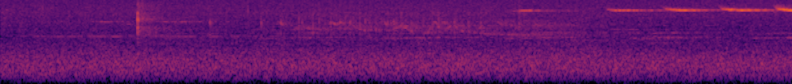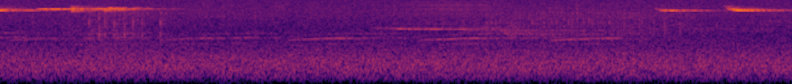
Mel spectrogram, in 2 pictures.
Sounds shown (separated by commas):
Golden-crowned Kinglet song, MacGillivray's Warbler song, Hermit Thrush song, tree creak, Red-breasted Nuthatch song, unidentified sound, Varied Thrush song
